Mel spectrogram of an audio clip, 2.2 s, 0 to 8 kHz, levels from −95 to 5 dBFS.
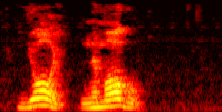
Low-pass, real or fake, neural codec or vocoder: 7.2 kHz; real; none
